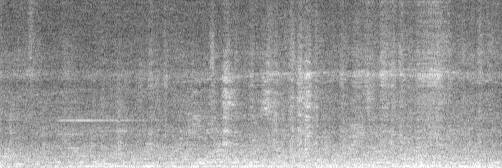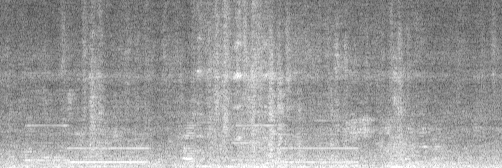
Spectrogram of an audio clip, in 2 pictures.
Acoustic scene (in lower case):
bus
